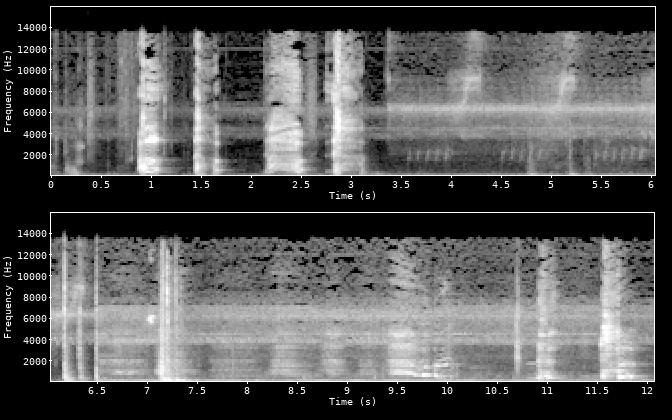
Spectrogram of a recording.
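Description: A woman coughing in several short, harsh fits, with a loud dull thump about seven seconds in.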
